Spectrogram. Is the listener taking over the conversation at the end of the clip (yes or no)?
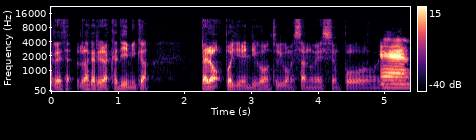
no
